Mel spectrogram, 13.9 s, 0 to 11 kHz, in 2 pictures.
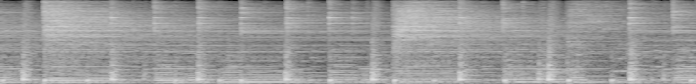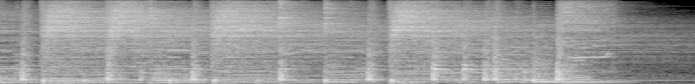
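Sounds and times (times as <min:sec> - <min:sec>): big band chords: 0:00.0 - 0:13.5
drum kit playing swing: 0:00.0 - 0:13.9
crash cymbal: 0:07.4 - 0:13.9.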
